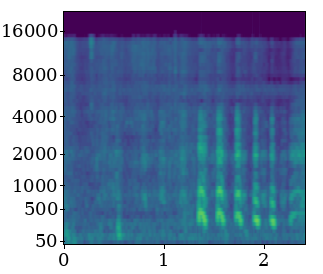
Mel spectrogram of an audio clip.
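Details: Pet dog: a quick run of five short, harmonic yelping barks spaced about a fifth of a second apart, then a longer arched whine, with soft Spanish chatter and laughter around.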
